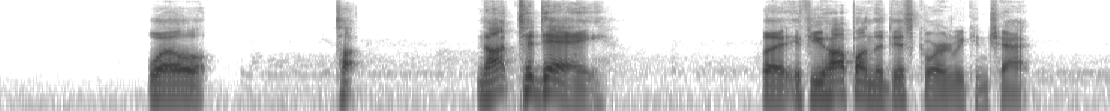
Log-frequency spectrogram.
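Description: A man speaks close to a microphone, calmly and in short bursts.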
